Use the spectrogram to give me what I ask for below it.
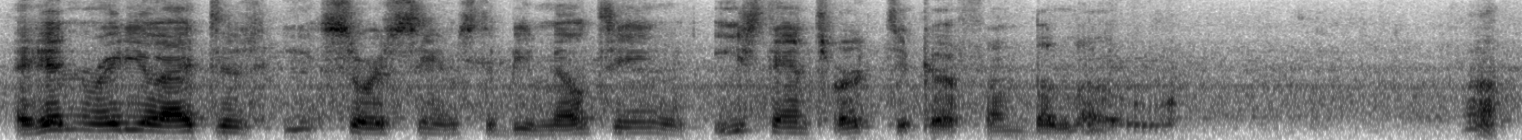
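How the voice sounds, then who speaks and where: A man's voice: on the low side, noisy background. A man who sounds drunk, rambling through casual, blunt, sweary commentary as he reads out headlines. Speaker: host reading and reacting to news.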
